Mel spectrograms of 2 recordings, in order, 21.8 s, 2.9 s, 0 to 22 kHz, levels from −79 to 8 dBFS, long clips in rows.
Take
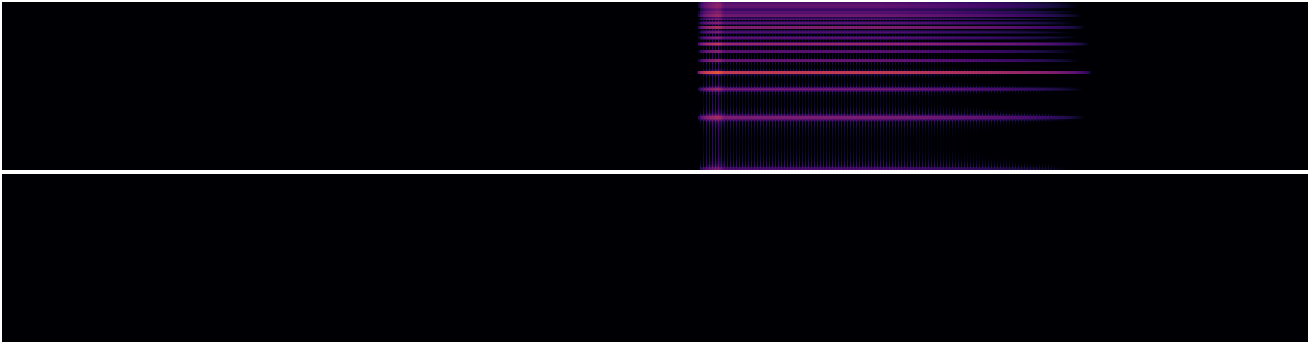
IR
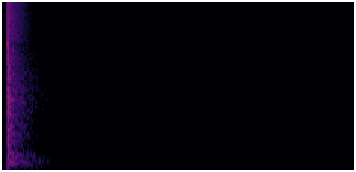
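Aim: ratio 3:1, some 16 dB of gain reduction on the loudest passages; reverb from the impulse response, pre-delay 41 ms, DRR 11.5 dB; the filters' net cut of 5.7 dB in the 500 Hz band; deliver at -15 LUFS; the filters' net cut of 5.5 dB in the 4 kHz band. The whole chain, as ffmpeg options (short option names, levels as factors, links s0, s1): -filter_complex "[0:a]equalizer=f=500:t=o:g=-7.5,equalizer=f=4000:t=o:g=-5.5,acompressor=threshold=0.00562:ratio=3,asplit=2[s0][s1];[1:a]atrim=start_sample=2205,adelay=41[s2];[s1][s2]afir=irnorm=-1:irlink=0,volume=0.168[s3];[s0][s3]amix=inputs=2:normalize=0,volume=21.1"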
